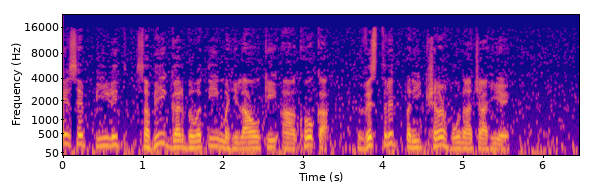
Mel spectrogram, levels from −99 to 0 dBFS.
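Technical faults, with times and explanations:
Throughout: overdone noise removal. A noise reduction stage set far too aggressively treats any frequency band that dips close to its noise estimate as unwanted and pulls it almost to nothing, so the softer edges of the speech are cut away along with the noise. The gaps fall into near silence scattered with brief twinkling specks. On a spectrogram the background shows as dark voids dotted with isolated bright flecks, and the speech harmonics look ragged and patchy.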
